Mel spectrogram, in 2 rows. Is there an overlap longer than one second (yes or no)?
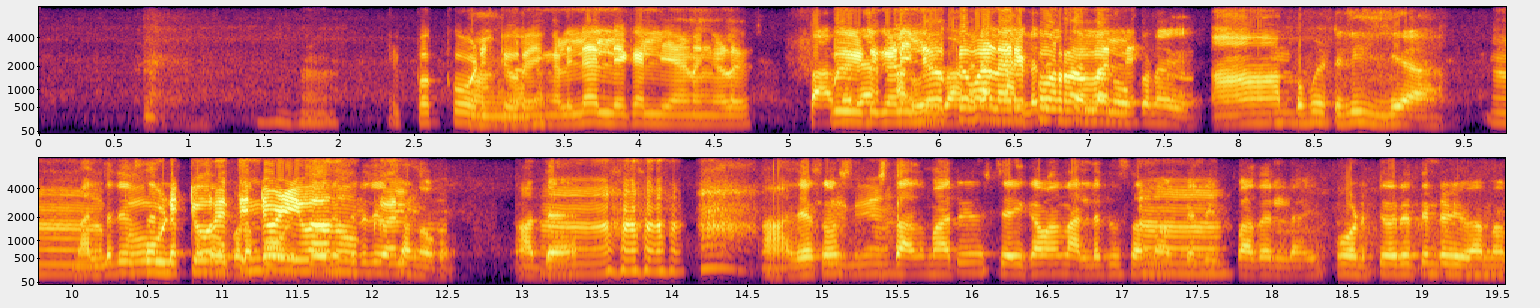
yes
